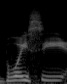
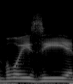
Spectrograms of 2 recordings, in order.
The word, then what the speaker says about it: Boise: You got Boise and Boise, and it's always a good laugh to me. – I always say Boise. Boise. I can't even say it right. Boise. – I know. You can say it either way.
